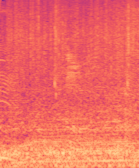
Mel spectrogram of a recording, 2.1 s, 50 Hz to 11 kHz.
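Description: In-cabin road noise of a petrol Toyota RAV4 driving up a wet mountain road: a steady low rumble of engine and tyres, with an even low engine drone that holds its pitch.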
